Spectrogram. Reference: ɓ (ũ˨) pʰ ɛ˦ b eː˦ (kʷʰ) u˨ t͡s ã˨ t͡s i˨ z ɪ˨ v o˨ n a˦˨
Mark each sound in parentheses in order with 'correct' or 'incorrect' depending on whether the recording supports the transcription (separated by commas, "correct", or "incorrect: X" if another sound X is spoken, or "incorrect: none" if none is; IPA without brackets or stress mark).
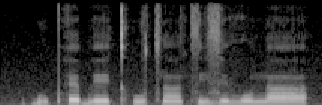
incorrect: u˨, incorrect: kʰ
